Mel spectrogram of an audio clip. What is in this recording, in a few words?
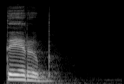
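"тэрыб", Komi, female; audio dict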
